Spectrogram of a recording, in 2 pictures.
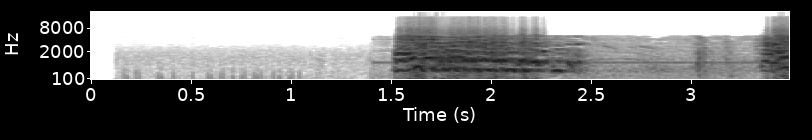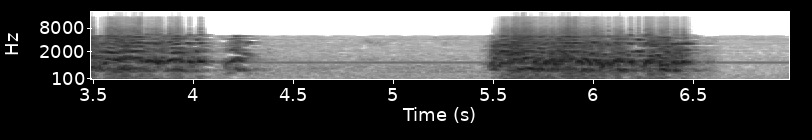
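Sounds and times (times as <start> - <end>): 
turkey gobbling: 1.4 - 6.7.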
